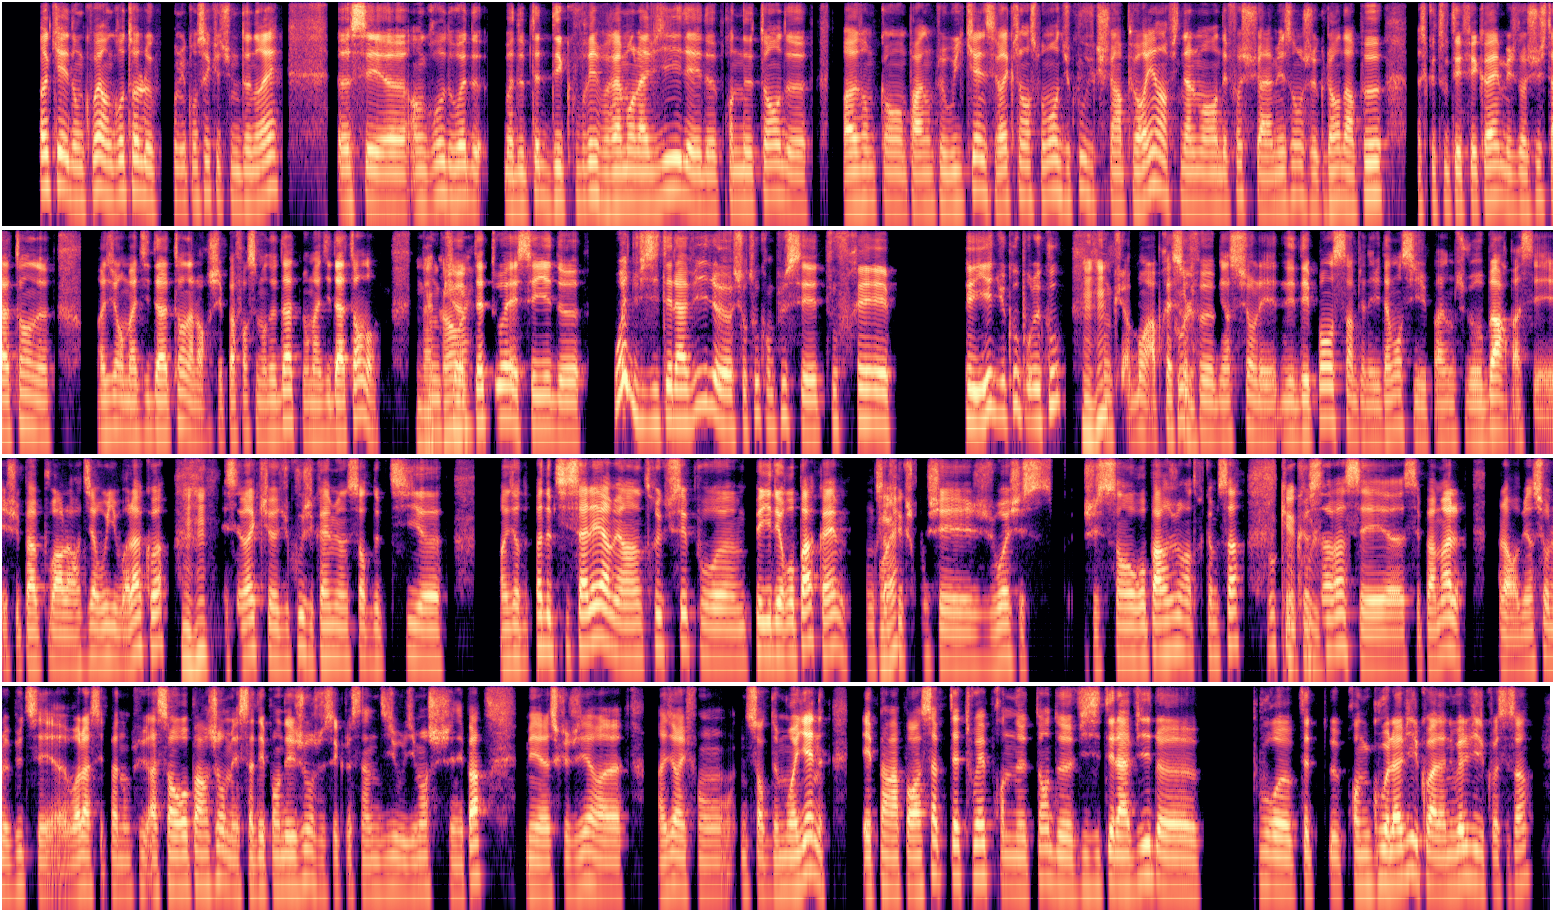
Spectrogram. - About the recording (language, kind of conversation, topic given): French, advice, Comment s’adapter à un déménagement dans une nouvelle ville loin de sa famille ?
- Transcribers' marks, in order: other background noise; stressed: "moyenne"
